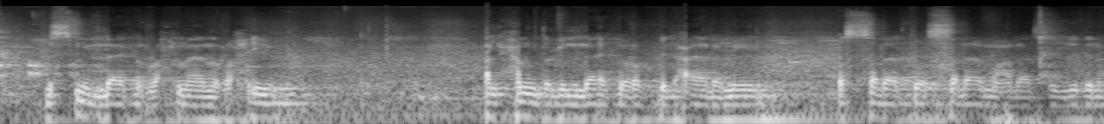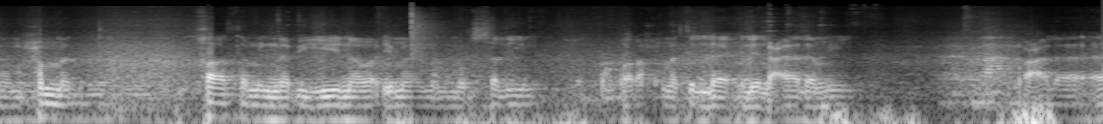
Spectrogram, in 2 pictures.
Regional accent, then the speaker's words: Egypt; والمطبق عندنا في مصر

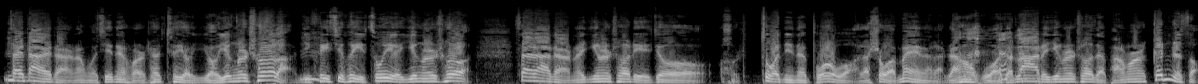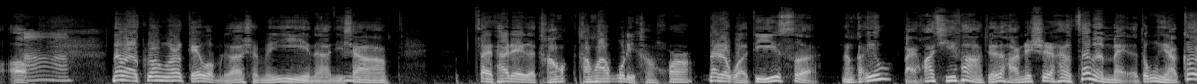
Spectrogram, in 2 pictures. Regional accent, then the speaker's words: Beijing, China; 所以北海对我们北京人来说那就更熟悉了嘛。

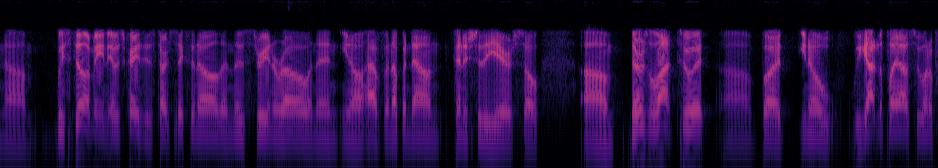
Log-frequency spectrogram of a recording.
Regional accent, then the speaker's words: Kansas, United States; Yeah, so I grew up in Kansas on a farm, and it was a lot of hard work.

